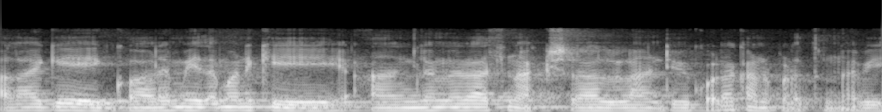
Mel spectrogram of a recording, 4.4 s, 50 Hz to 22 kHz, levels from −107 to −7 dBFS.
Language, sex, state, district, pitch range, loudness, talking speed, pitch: Telugu, male, Andhra Pradesh, Krishna, 105-115 Hz, -17 LUFS, 135 wpm, 110 Hz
